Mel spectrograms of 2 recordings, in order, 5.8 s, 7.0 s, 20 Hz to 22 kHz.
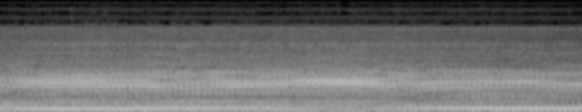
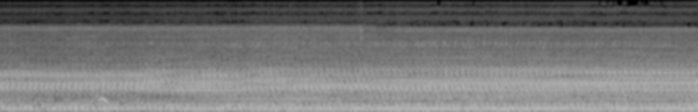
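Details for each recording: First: Detroit Diesel 6-71 in a 70-year-old 4104 bus, first run before injector replacement: loud two-stroke clatter with speed drifting up and down, won't hold idle or return to idle because injectors were sticking and binding. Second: Detroit Diesel 6-71 two-stroke in a 70-year-old 4104 bus, first run after replacing the fuel pump and two sticking injectors: steady, even drone at a slightly raised idle, no misses or knocks; firing on all cylinders, normal fast idle.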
